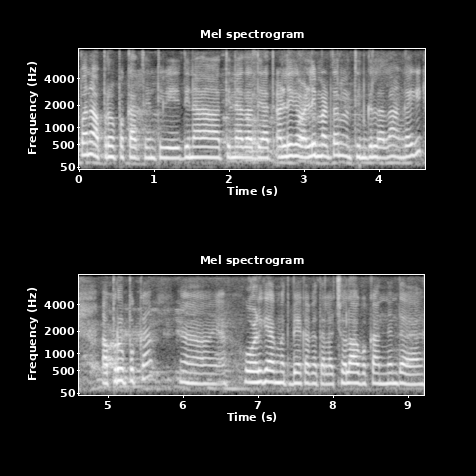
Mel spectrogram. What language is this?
Kannada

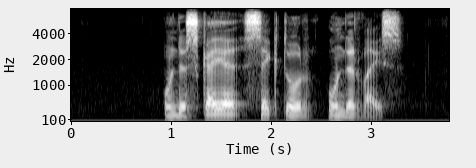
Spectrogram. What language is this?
Afrikaans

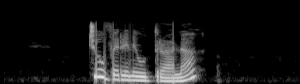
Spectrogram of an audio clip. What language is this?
Esperanto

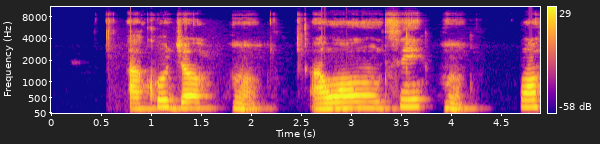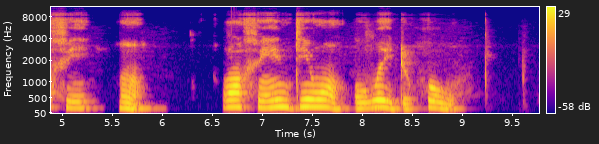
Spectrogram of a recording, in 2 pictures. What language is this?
Yoruba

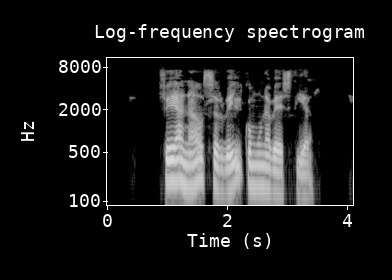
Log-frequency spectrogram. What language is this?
Catalan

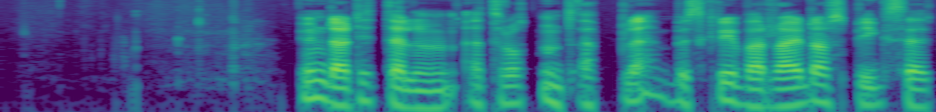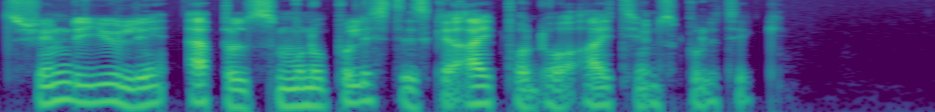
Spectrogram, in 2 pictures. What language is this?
Norwegian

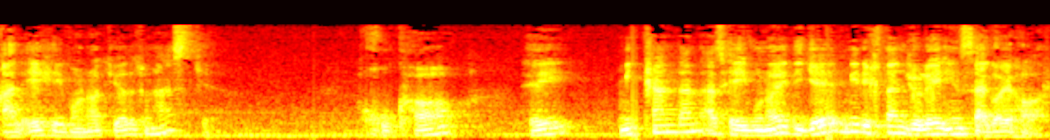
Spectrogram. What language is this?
Persian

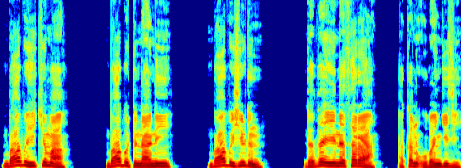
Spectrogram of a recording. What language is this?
Hausa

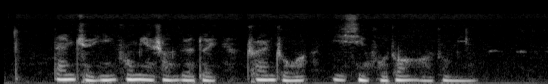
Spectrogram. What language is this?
Chinese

